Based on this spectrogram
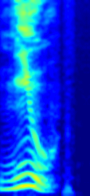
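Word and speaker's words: knew: K-N-E-W. K-N-E-W. Y se pronunciaría new, como si fuera una I.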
